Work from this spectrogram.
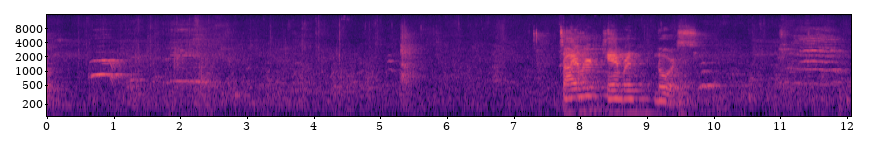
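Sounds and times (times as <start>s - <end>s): audience murmur: 0.0s - 12.0s.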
